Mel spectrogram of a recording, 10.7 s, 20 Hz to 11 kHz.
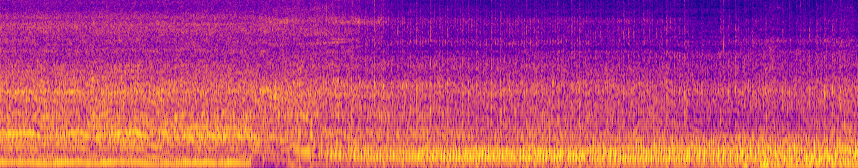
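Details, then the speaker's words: Husqvarna 36 chainsaw with 14in bar, running without choke after carb clean-out and fuel line replacement: uneven surging and sagging revs settling into a rough, faltering run, cutting in and out. Coil or electrical fault suspected; off switch also not working. "See, it was like cut cutting in and out. So, that's one of a couple of things. It's the coil or some sort of electrical type problem."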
